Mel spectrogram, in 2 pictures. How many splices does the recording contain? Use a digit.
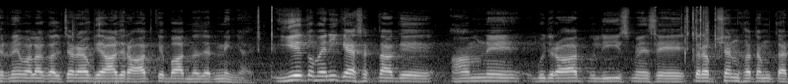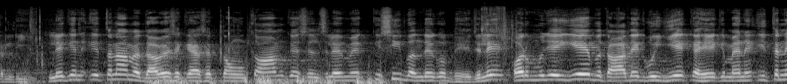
4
